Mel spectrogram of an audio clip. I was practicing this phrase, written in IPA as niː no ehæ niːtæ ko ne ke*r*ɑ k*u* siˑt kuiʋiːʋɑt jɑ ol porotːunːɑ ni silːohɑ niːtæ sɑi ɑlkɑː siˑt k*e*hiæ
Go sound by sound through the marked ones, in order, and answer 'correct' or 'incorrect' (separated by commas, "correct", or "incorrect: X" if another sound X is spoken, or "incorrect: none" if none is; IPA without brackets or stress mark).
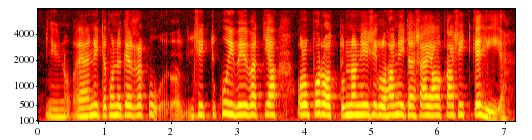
incorrect: rː, correct, correct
